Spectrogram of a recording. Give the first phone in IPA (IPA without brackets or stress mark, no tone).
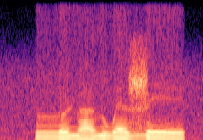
lː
